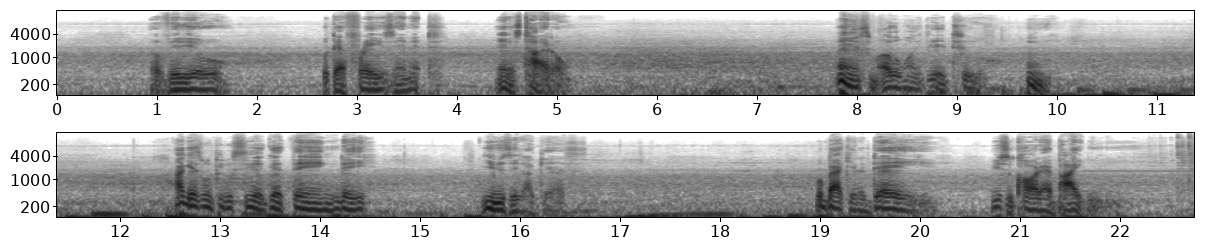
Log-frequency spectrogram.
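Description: A middle-aged man speaks close to a microphone in short, emotional bursts.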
